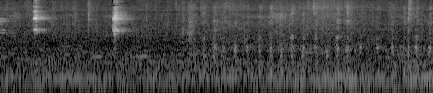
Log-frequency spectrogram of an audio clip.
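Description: Two short, high chirp-like animal calls about a second apart, over a faint steady low hum. From about halfway there is faint rapid chattering.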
